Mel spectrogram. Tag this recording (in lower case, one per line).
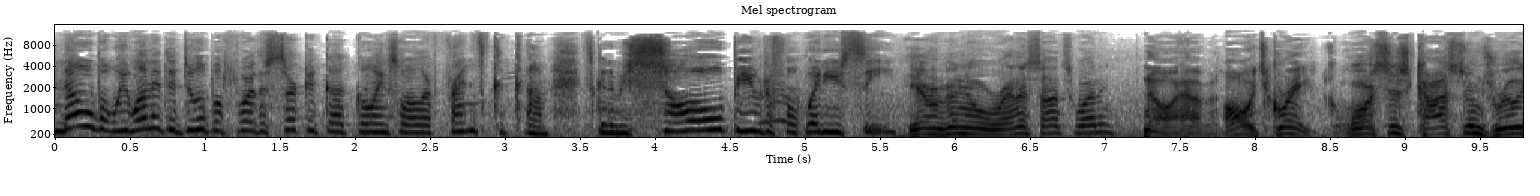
outside, urban or man-made
speech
